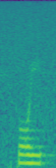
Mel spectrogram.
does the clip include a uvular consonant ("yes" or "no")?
no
